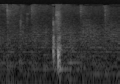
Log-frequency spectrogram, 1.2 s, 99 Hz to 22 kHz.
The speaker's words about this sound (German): Okay, ja, dann kann ich jetzt ja nochmal mit zwei W6 würfeln.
